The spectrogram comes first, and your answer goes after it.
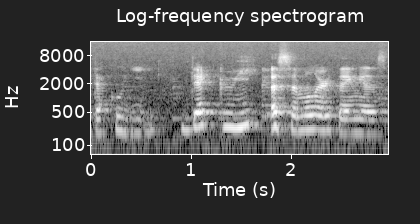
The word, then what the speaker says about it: děkuji: Thank you is děkuji. Děkuji. Děkuji. Děkuji. Děkuji. And Děkuji. the I is like very like pronounced, like it's like děkuji.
